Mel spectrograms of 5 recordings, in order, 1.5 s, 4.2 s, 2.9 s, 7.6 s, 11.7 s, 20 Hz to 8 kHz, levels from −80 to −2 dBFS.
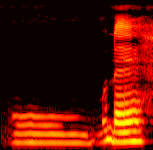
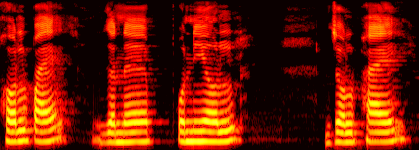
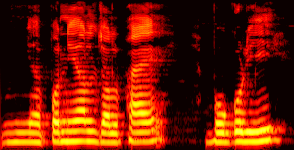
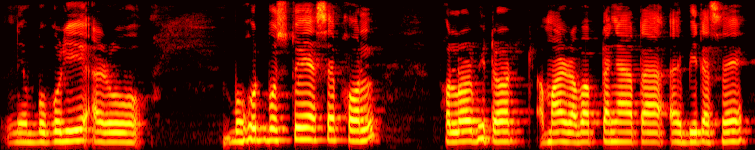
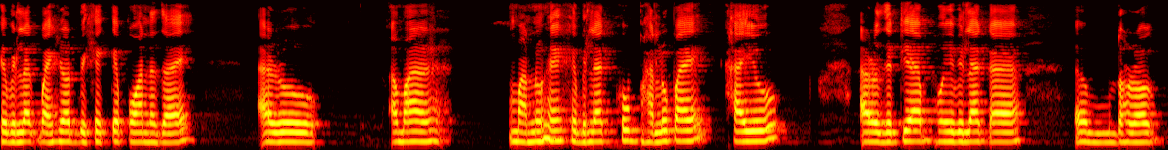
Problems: none marked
